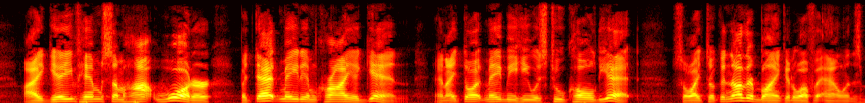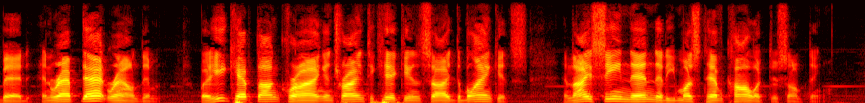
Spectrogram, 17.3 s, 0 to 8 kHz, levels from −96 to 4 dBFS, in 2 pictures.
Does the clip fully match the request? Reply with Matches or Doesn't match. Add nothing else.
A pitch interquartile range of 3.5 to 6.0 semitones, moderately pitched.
Matches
